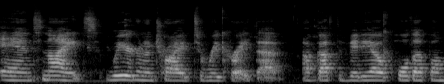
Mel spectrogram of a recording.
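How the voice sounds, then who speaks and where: Medium pitch and monotone, flat intonation from a woman in a Kentucky accent, at a moderate pace, with noticeable background noise. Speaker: cooking vlogger. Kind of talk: cooking tutorial. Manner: casual, with filler words.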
